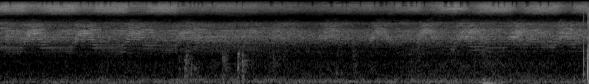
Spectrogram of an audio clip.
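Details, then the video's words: Cicadas singing in the last days of summer within an apartment complex: a dense, steady, high-pitched buzzing drone that holds without pause, with faint pulsing swells roughly twice a second. "올 여름 마지막 매미소리"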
